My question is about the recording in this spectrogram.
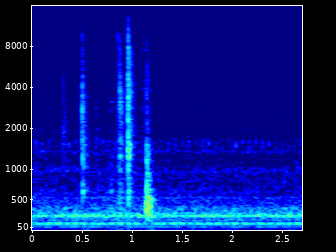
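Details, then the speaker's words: Vintage Sears variable timer, model 796.66400 (Intermatic D111 type), after replacing the disintegrated main drive gear: faint steady motor hum with a few light clicks; starts without problem and runs normally. "started up no problem so the gear"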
